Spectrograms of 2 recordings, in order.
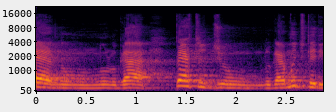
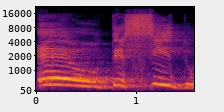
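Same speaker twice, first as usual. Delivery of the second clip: loud, high, barked shout; 8 semitones higher, 7 dB louder than usual. Retelling how a gunman shouted threats: imitating a man shouting. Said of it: "E ele gritou".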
